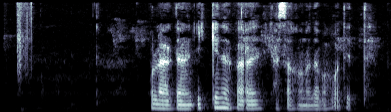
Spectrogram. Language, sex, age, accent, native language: Uzbek, male, 18-24, Surxondaryo, Uzbek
